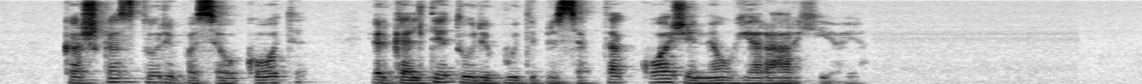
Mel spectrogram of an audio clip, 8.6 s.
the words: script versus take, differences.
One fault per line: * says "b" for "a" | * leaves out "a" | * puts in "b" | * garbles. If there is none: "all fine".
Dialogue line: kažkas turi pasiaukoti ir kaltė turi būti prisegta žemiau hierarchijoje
* puts in "kuo"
